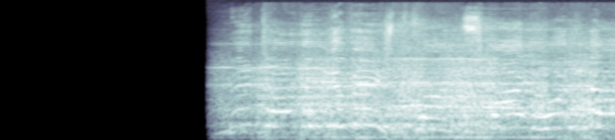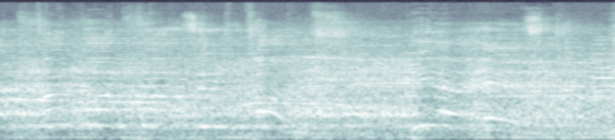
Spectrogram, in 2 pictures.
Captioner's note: announcer speaks foreign language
